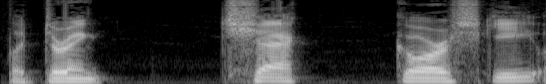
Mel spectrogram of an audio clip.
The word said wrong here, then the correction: Tchaikovsky: How do you say it? Tchaikovsky. Oh, well, that's an R. Tchaikovsky, right. I know Tchaikovsky.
